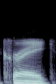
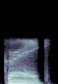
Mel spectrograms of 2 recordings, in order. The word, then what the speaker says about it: Greg: that does bug me when someone calls me Craig I don't know why but that that's worse than spelling my name wrong um because it's not just it's not my name but I usually will correct them on that no Greg like if you like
